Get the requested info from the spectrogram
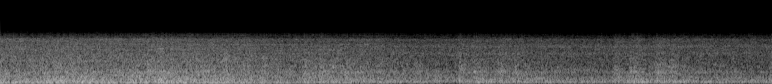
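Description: A KiwiRail train passing: a steady broad rumble and rail noise, loudest in the first couple of seconds and easing slightly after.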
